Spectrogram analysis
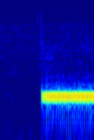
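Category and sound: signal or alarm, telephone dial tone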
